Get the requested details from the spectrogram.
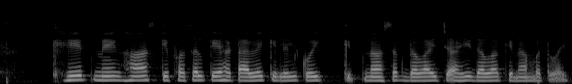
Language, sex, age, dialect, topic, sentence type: Magahi, female, 31-35, Western, agriculture, question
